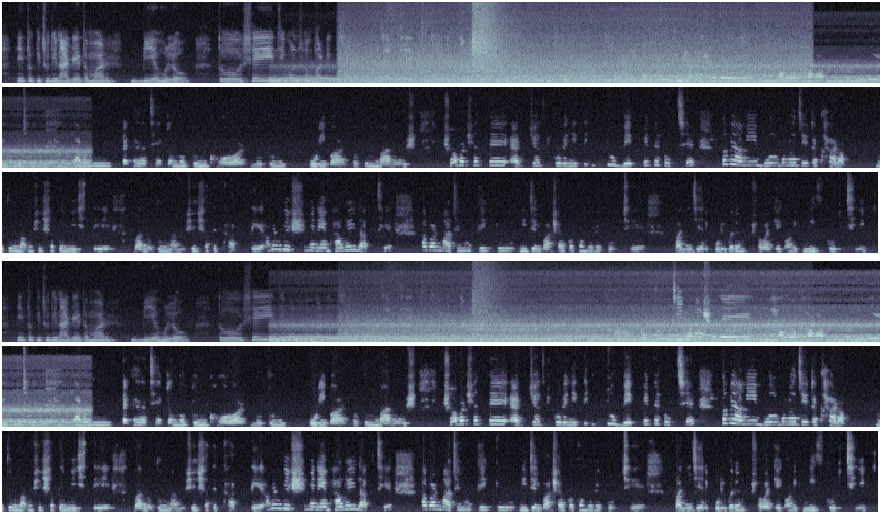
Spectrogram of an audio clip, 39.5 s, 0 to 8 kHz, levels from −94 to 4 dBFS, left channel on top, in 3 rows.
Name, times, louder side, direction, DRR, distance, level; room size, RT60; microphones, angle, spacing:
voice 1, 0.0-7.3, left 2 dB, 85° left, 3.9 m, -35 dB
sound 1, 4.0-14.5, right 3 dB, 65° right, 1.0 m, -25 dB
sound 2, 5.0-12.2, left 4 dB, 70° left, 1.4 m, -25 dB
voice 2, 9.2-17.4 17.8-21.8 22.3-25.8 26.3-36.2 36.4-39.3, right 4 dB, 85° right, 1.3 m, -25 dB
head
